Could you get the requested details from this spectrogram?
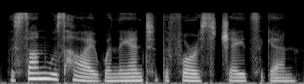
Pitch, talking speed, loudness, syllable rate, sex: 185 Hz, 215 wpm, -18 LUFS, 5.7 syllables/s, female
